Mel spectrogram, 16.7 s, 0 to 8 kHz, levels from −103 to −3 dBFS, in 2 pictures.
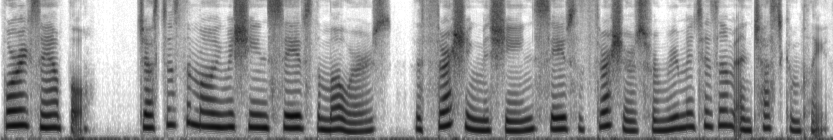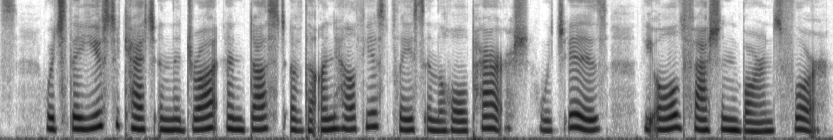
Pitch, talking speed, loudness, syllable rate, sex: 250 Hz, 160 wpm, -17 LUFS, 4.5 syllables/s, female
